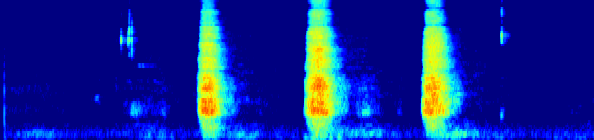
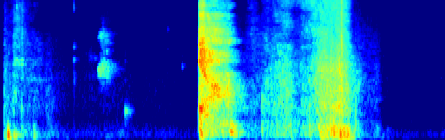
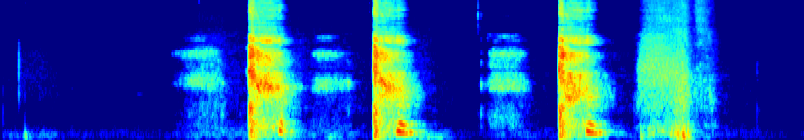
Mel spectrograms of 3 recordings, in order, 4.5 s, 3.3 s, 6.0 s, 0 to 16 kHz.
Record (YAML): exhalation_length: 4.5 s
exhalation_amplitude: 23194
exhalation_signal_mean_std_ratio: 0.26
cough_length: 3.3 s
cough_amplitude: 32768
cough_signal_mean_std_ratio: 0.27
three_cough_length: 6.0 s
three_cough_amplitude: 32768
three_cough_signal_mean_std_ratio: 0.3
survey_phase: beta (2021-08-13 to 2022-03-07)
age: 18-44
gender: Female
wearing_mask: 'No'
symptom_none: true
smoker_status: Never smoked
respiratory_condition_asthma: false
respiratory_condition_other: false
recruitment_source: REACT
submission_delay: 0 days
covid_test_result: Negative
covid_test_method: RT-qPCR
influenza_a_test_result: Negative
influenza_b_test_result: Negative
